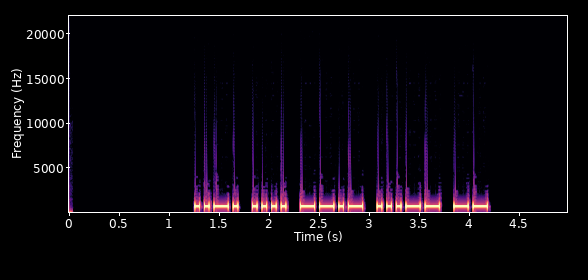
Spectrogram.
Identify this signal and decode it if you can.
Morse code, heard as a keyed tone, about 25 wpm, 700 Hz. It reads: FHQ3M
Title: Code Groups - 5 Letter:Numbers - 25wpm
